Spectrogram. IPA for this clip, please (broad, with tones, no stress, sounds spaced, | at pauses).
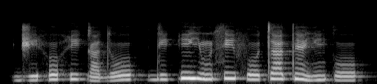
d͡ʒ i˨ h o˧ h i˧ ɡ a˨ d o˨˦ | d i˧ k ĩ˦ j ũ˧ s i˦ f o˧ t a˦ t ɛ̃˦˨ j ĩ˧ k o˧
